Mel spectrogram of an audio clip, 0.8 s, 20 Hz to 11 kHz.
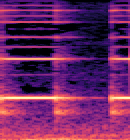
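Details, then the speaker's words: Steady high-pitched alarm tone, briefly interrupted and resuming, from a 400-watt electrosurgical unit in monopolar mode showing error code E01: the patient plate alarm, signalling the plate is not attached and the return circuit is incomplete. "The equipment is alarming and showing error code E01 on the display and the alarm indicator here is lighting."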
